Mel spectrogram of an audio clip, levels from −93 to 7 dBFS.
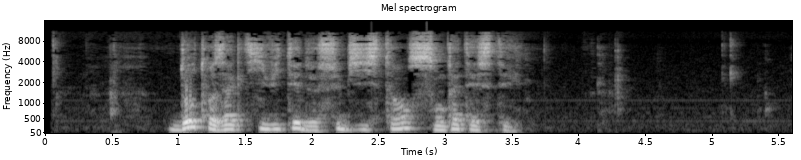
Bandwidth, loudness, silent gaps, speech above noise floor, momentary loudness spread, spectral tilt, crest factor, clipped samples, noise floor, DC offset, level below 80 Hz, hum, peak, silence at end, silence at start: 11.5 kHz; -13 LUFS; none; 49 dB; 7 LU; -3.5 dB/octave; 18 dB; under 0.1%; -64 dBFS; under 0.1%; -56 dBFS; none; 0 dBFS; 2.05 s; 0.05 s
